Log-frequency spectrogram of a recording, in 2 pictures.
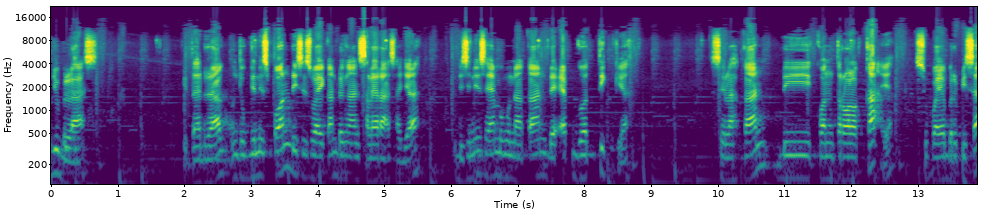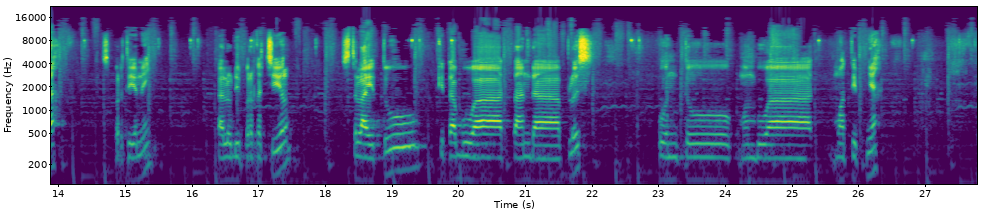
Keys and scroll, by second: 13.3 ctrl+k.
